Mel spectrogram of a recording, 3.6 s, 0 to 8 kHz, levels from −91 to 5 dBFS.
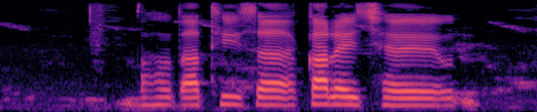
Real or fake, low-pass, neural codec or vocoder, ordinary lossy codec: real; 7.2 kHz; none; none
